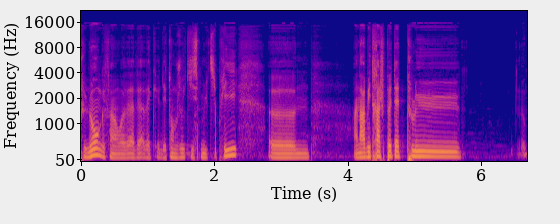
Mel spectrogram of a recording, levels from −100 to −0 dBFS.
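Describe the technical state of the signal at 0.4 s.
Crude rate conversion is present at 0.4 s and throughout the speech. Repeated samples without filtering, consistent with a 32 kHz to 48 kHz step, leave an error roughly 30 dB down, heard as a gritty, inharmonic fizz riding on louder and brighter sounds.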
